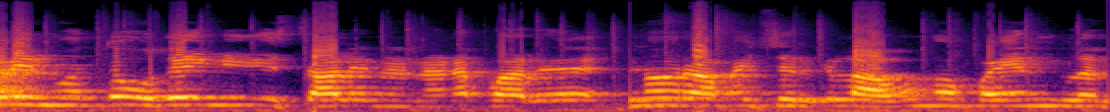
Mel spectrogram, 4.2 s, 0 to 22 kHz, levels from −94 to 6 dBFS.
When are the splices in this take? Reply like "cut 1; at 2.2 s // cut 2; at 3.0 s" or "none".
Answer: cut 1; at 2.4 s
